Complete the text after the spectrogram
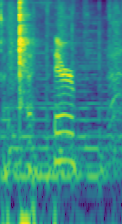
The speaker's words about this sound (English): Why were you so distracted by me cracking open a refreshing cheer wine? It was a very loud, like I felt like it was, you intentionally held your can of cheer wine very close to the microphone as you opened it.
